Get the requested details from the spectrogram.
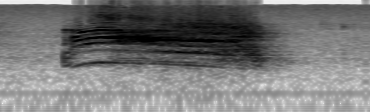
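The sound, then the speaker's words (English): A cat lets out one loud, drawn-out yowl lasting about a second, its pitch rising then sliding slightly down. The sound is harsh, with quiet before and after. “God damn it, Fluffles, you be quiet, I'm on the phone!”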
